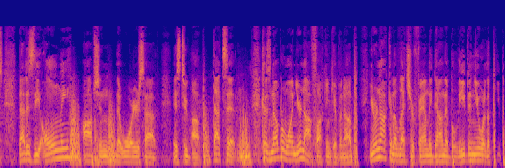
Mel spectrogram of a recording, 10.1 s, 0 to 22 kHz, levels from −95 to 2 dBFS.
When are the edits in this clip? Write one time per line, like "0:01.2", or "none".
0:03.8

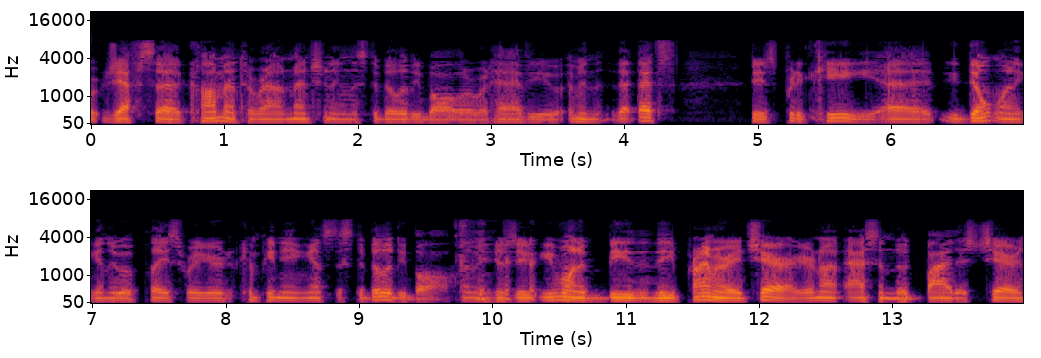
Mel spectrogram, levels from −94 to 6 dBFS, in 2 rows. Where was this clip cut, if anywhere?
0:05.0
0:07.3

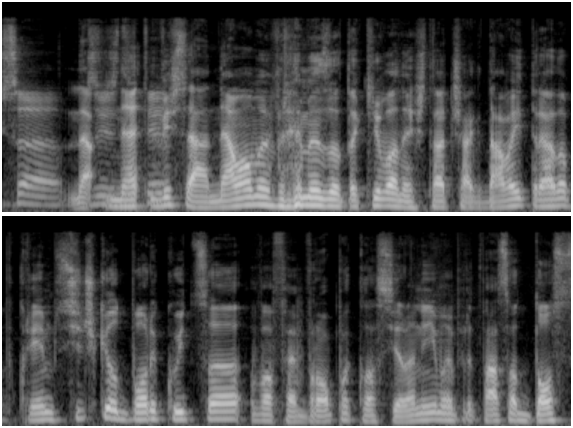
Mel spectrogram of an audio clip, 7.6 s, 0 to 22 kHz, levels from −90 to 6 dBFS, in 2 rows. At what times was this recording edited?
none

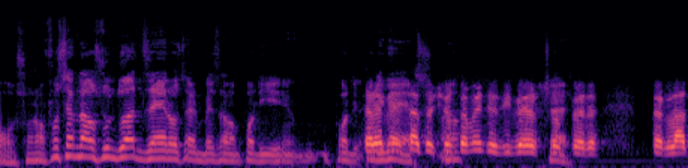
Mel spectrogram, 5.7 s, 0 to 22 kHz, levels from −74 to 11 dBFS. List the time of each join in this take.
0:03.0

